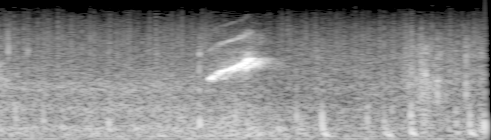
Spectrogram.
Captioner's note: whistling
